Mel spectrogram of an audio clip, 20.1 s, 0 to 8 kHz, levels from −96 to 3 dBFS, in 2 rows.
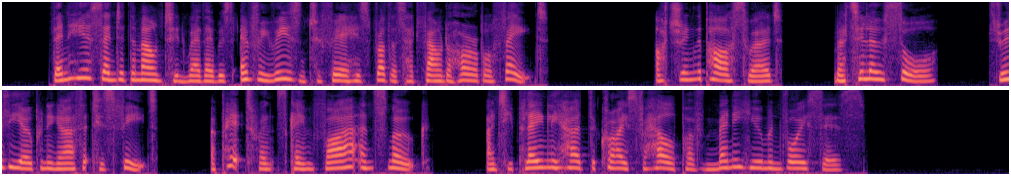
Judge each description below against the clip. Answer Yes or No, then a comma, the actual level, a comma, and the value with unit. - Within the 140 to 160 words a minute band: Yes, average, 150 wpm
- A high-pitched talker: Yes, high, 215 Hz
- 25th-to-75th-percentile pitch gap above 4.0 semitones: No, average, 3.5 semitones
